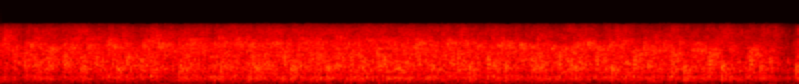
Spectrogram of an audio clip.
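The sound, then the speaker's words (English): Steady, dense applause from an audience for the first team, a continuous crackle of many hands clapping at once, loud and unbroken for several seconds with no voices over it. “Well, you should give the first team, actually, some applause. Give them a hand.”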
